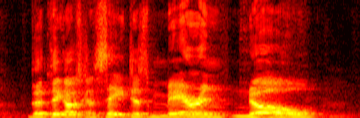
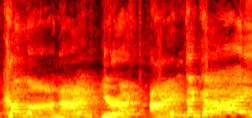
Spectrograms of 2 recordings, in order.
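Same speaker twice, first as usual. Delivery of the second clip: indignant outburst, high and loud; high, exasperated mock yell, slowing at the end; Marc Maron; 12 semitones higher, 5 dB louder than usual. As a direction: imitate someone snapping in protest. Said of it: "he just snapped and he's like".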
